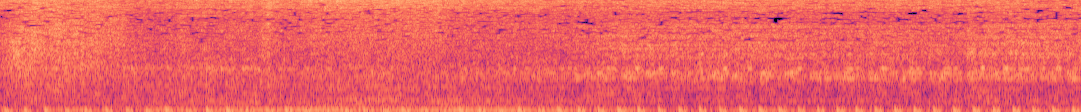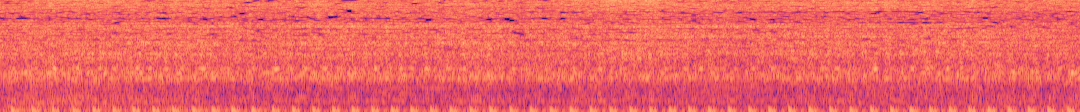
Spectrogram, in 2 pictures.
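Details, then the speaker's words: Automatic scooter revived after running out of oil, ridden about an hour: steady even idle with a low rough growl from the rear; owner suspects the CVT pulley clutch, growl slight when still, smooth when wheel spun forward. "oke itu adalah suara dari klaker puli kalau analisa saya karena ada di area belakang"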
